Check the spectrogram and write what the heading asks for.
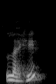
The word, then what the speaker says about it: Lahiff: Is it Leah? It is. Yeah. Well, yeah, that's perfect. Yeah, that's a good pronunciation there.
